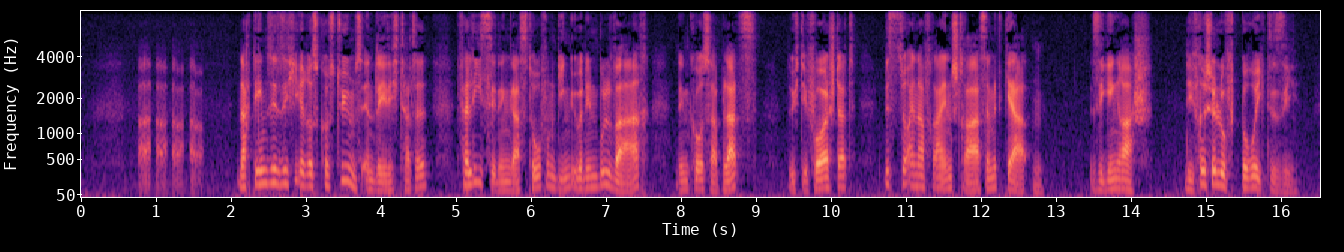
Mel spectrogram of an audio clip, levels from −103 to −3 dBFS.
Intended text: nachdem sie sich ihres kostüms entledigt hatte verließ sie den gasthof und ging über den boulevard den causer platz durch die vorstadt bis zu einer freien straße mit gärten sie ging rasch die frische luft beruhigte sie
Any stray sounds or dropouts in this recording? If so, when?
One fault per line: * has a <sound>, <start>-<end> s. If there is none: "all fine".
* has a laugh, 0.8-1.6 s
